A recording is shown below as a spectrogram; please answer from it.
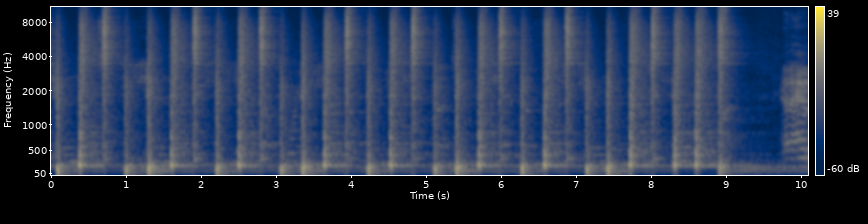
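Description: Drum kit played at a slow, even pace of about three strokes a second. It loops a seven-note figure, right hand, left hand, bass drum, right hand, left hand, bass drum, bass drum, across the snare, hi-hat and kick. The figure closes with a paradiddle and stops about a second before the end.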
